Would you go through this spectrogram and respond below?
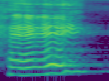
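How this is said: The voice rises at the end.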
